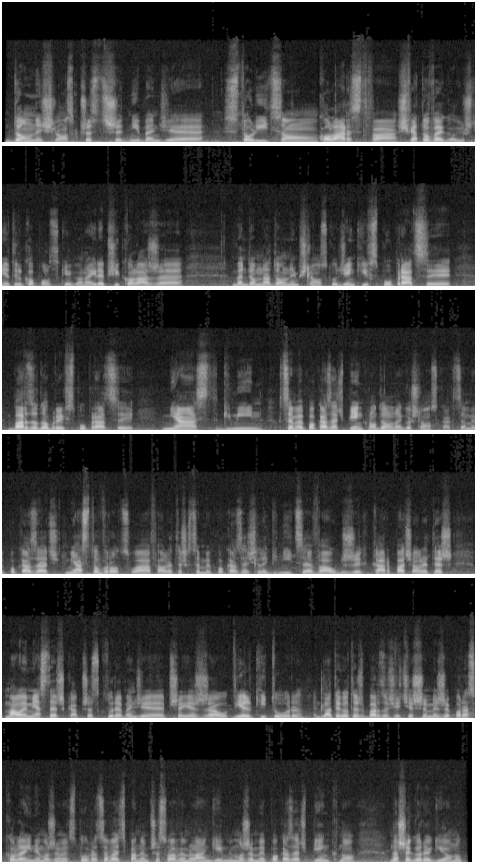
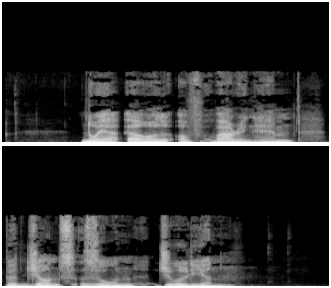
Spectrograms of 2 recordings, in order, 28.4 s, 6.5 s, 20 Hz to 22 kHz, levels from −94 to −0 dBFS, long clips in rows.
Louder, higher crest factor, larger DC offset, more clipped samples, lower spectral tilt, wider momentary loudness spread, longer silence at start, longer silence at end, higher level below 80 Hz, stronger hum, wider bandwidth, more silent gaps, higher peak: second, -28 LUFS vs -18 LUFS; first, 24 dB vs 18 dB; neither; neither; second, -4 dB/octave vs -5.5 dB/octave; about the same, 8 LU vs 9 LU; second, 0.05 s vs 0.8 s; second, 0.05 s vs 0.95 s; second, -50 dBFS vs -40 dBFS; neither; first, 17 kHz vs 11.5 kHz; neither; second, -4 dBFS vs 0 dBFS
